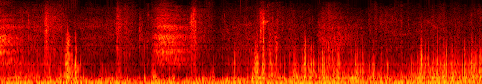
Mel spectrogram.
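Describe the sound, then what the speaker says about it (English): Strong wind buffets the microphone on England's highest mountain summit, loud and constant with heavy gusting roar and rumbling low pulses throughout, no speech. "So that wind's not letting up."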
